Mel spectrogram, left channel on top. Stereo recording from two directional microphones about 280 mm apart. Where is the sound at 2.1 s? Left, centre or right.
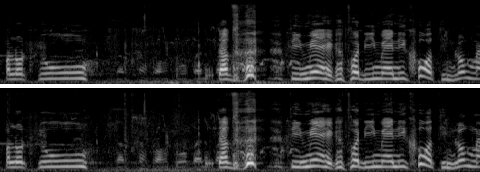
Centre.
